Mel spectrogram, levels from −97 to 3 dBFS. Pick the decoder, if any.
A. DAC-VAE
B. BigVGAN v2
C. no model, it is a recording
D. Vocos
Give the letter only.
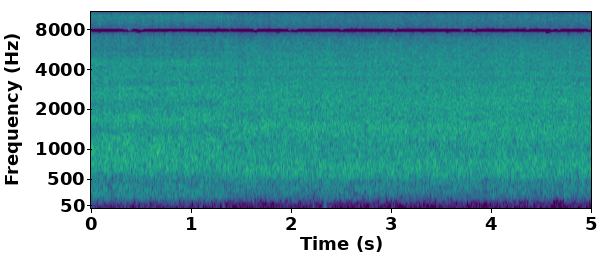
C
